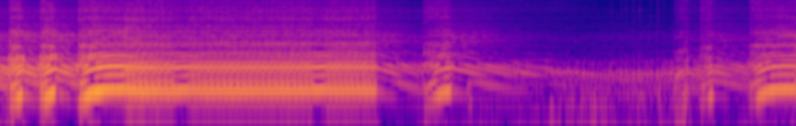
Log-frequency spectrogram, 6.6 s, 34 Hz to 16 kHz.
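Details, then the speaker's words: Ported Husqvarna 385 chainsaw being broken in, carb tune deliberately left a touch rich: a high scream revving up and down with a faint four-stroking burble at full throttle. "All right, I'm going to leave it right there for the tune. Just to be on the safe side, she's still got just a tiny bit of burble on the top side."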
